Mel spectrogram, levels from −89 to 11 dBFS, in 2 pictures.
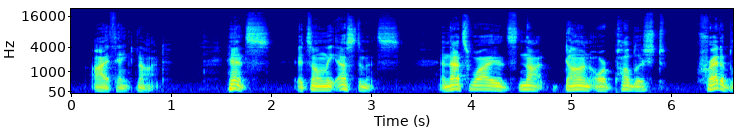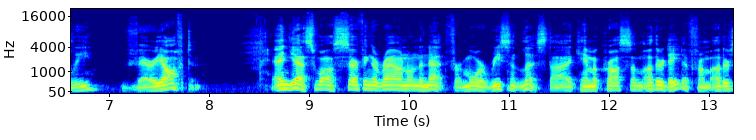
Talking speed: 175 wpm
